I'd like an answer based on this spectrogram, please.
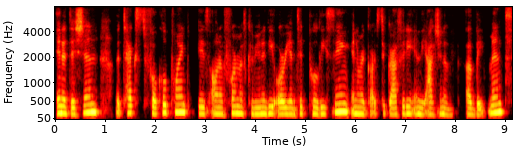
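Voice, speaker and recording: In a French accent, a woman speaks with a fairly low pitch, a dark, mellow tone and fairly even intonation. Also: moderate pace. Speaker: university student. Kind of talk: class presentation. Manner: somewhat halting with fillers.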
